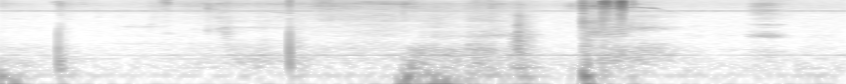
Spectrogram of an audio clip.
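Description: Plastic clothes hangers clicking against each other and fabric rustling as an armful of laundry on hangers is handled: a few sharp separate clicks with soft rustling between them.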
